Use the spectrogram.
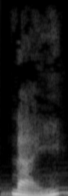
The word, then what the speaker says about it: ไหน: On the other hand, ไหน is a question word meaning where. It's pronounced with a high tone. It starts at a higher pitch and maintains this elevated pitch level, distinguishing it from the mid-tone.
